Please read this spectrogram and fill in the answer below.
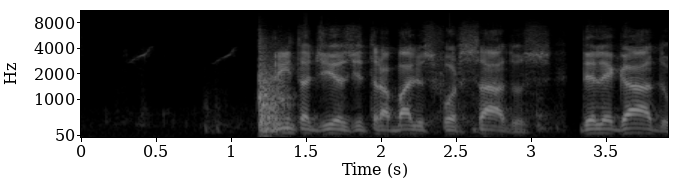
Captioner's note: gavel bangs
